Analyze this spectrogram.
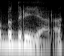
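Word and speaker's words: Baudrillard: Жана вот этого Бодрияра. А как правильно? Да. Бодрияр? Жан Бодрияр. Бодрияр.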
